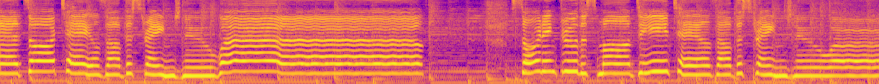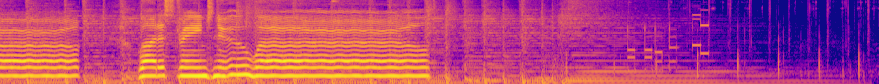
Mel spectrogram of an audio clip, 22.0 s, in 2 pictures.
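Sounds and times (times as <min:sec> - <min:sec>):
a cappella singing: 0:00.0 - 0:05.3, 0:06.4 - 0:12.0, 0:12.7 - 0:16.4.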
